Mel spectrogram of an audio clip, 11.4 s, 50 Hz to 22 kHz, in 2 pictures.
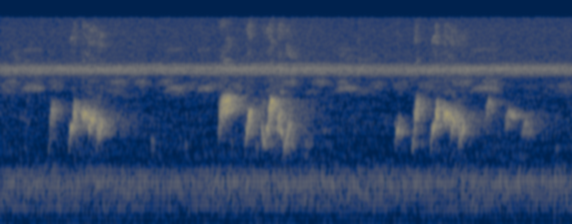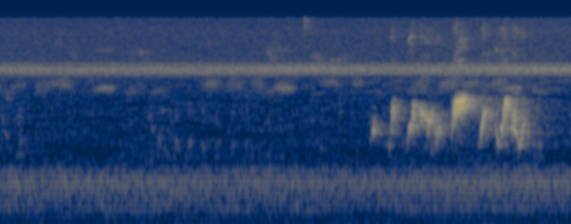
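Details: Red-whiskered bulbul used as a trap decoy, singing its 'bell voice' fighting song on 11 January 2019: clear, rapid warbled phrases of three to five slurred notes, repeated about every two seconds, with a pause before the last burst; constant high tone behind.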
